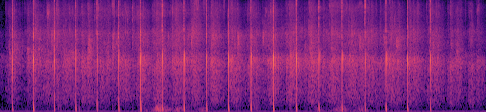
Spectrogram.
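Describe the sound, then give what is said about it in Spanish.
A church audience applauds in rhythm, many hands clapping together in a steady, even beat. The sharp claps come about three per second and keep going throughout. “¿Por qué no le damos un aplauso al Señor?”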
